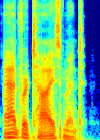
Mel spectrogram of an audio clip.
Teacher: in the word advertisement the stress is on the third syllable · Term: primary stress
